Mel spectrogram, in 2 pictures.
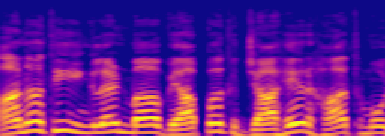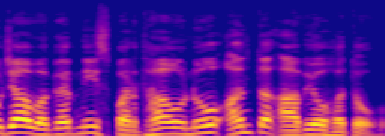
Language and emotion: Gujarati, neutral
